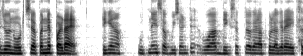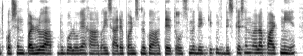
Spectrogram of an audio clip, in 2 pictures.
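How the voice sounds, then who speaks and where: An Indian-accented man teaches in a quick, conversational way, speaking straight to his students and checking in as he goes. His voice is clean and smooth, with a fairly flat melody. He sounds like an informal online lecturer working through material. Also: fairly high pitch. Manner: conversational, repeatedly adds check-in tags and addresses students directly. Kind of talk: informal explanatory lecture, mixing Hindi and English.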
